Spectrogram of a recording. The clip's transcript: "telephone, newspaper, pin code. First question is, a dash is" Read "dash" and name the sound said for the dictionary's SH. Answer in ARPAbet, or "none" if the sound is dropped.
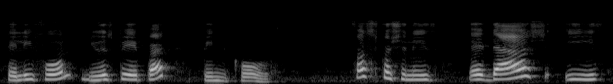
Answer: SH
